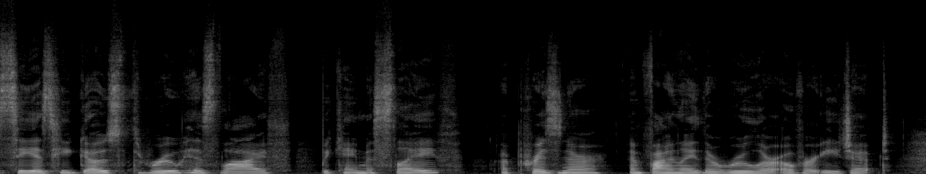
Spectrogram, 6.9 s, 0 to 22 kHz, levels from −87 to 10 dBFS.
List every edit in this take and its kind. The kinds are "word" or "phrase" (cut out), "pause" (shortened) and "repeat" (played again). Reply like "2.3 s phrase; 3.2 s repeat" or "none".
2.4 s word; 3.5 s pause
